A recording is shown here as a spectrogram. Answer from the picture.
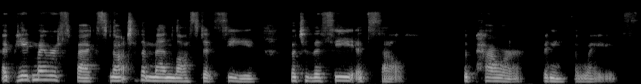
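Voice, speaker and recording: Very deep, low female voice with vocal fry and an American accent. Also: ordinary pitch variation, moderate pace. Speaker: author. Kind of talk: reading aloud; casual chat. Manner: halting.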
